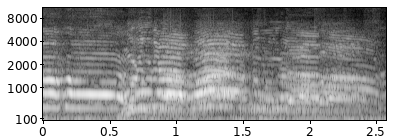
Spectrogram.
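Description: Supporters of Rohini Acharya chant slogans in unison outside Lalu Yadav's residence, a loud, close crowd of raised voices rising and falling in a rhythmic call.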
